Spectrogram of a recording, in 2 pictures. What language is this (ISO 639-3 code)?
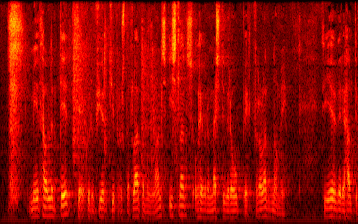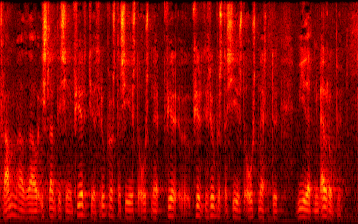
isl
